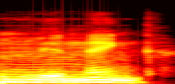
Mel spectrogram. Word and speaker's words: Li Ning: footwear company called Li Ning. Yeah. Li Okay. dash Ning. And he's like, how do you even pronounce that? I'm like, it's like lining, but with a dash in it.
